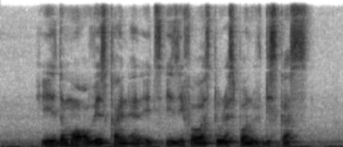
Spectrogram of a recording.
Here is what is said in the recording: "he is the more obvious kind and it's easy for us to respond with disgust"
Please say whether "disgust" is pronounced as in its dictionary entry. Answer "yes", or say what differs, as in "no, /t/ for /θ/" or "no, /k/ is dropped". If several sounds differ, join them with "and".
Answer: no, /t/ is dropped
